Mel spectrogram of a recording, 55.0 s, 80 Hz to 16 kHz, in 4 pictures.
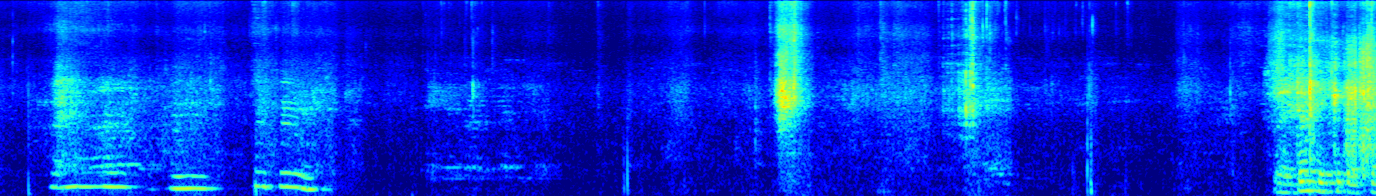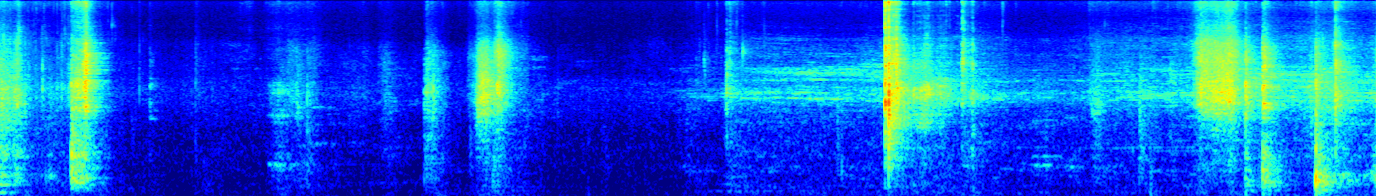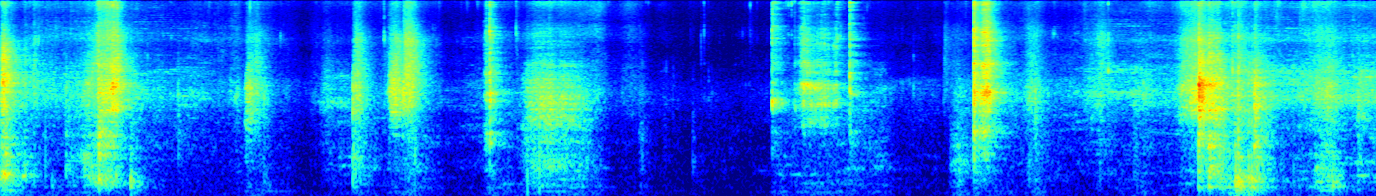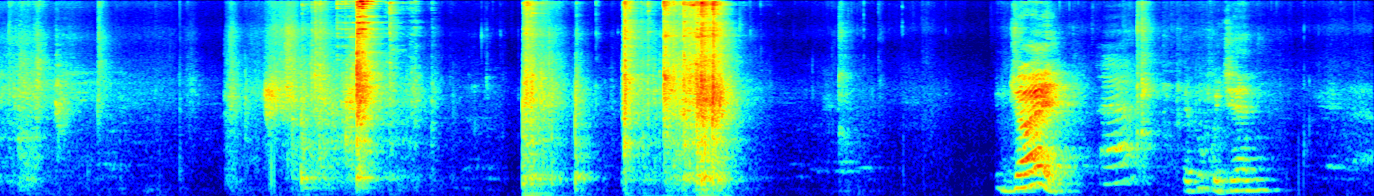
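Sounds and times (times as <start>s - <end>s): metal spoon scraping a metal pot: 13.4s - 14.9s, 25.7s - 29.0s, 35.3s - 36.2s, 37.1s - 37.7s.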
